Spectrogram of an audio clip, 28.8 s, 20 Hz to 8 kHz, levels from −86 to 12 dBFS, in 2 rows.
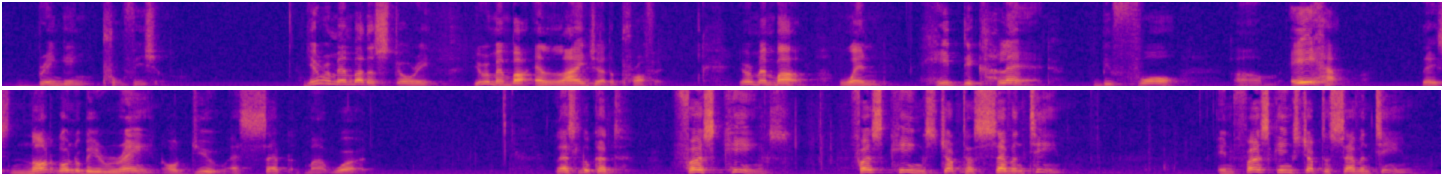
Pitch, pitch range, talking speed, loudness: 155 Hz, 120-190 Hz, 90 wpm, -22 LUFS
